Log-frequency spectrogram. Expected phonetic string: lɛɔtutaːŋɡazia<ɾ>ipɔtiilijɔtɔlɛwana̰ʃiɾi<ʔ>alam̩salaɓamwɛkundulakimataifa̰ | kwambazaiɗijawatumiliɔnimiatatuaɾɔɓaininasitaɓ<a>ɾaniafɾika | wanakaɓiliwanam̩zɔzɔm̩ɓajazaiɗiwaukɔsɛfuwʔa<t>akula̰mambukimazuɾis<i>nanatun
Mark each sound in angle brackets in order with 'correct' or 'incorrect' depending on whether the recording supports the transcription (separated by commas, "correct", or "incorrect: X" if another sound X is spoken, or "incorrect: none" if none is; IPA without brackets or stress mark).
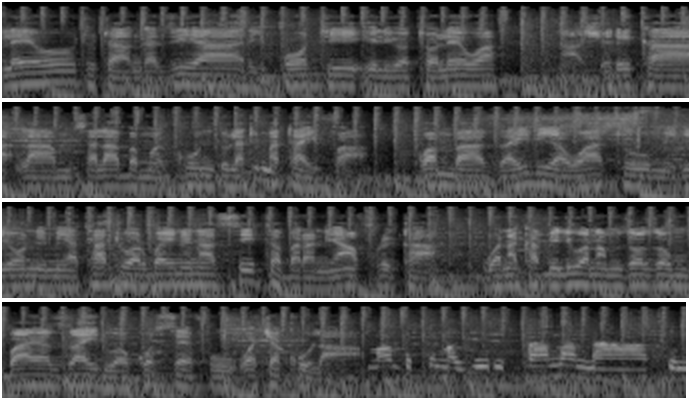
correct, incorrect: k, correct, incorrect: t͡ʃ, incorrect: a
